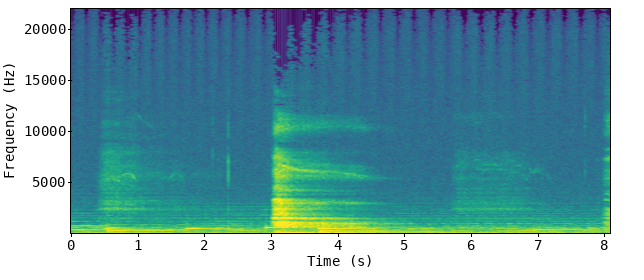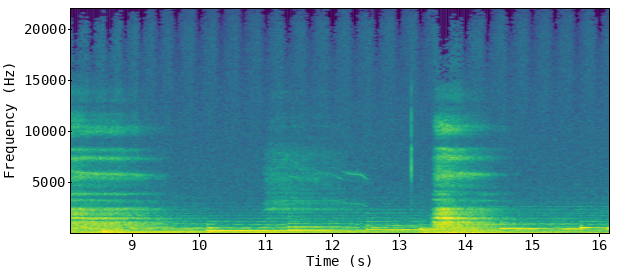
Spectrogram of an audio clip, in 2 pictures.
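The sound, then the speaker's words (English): Deep, slow cleansing breaths drawn in and let out during a guided meditation, about three breath cycles with louder airy inhales alternating with softer exhales over a soft, sustained music bed. “we're going to bring in some deep cleansing breaths to release all the energy from our day so far.”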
